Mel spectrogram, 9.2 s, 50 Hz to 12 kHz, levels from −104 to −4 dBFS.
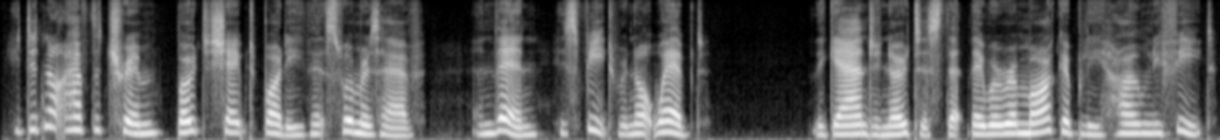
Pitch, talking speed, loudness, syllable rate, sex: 230 Hz, 185 wpm, -17 LUFS, 5.5 syllables/s, female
